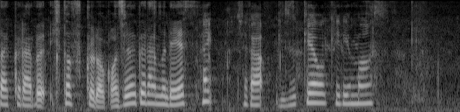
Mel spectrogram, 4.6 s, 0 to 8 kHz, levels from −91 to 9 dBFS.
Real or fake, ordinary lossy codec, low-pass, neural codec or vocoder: fake; none; none; codec, 16 kHz, 16 kbps, FunCodec, trained on LibriTTS, 50 frames a second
